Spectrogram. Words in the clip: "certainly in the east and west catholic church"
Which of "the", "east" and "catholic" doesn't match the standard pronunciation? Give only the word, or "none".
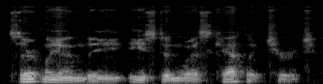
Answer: none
